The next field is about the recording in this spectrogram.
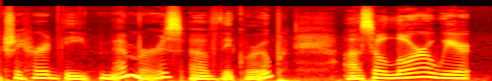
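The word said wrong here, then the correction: Veirs: I do it every single time I want to do the German pronunciation. She's not even German. Laura Veers, The Canyon, from her new album called The Lookout.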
